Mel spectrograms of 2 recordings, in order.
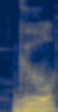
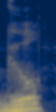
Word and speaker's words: gul: color yellow or orange is it ghoul sorry ghoul let's pronounce ghoul ghoul rot a yellow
